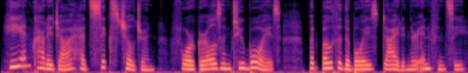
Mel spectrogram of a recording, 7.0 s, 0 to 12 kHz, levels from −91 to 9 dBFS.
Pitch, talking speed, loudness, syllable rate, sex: 215 Hz, 170 wpm, -16 LUFS, 4.0 syllables/s, female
